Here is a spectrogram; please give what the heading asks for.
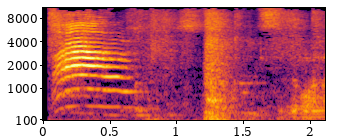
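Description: A Siamese cat gives a loud, drawn-out meow that falls slightly in pitch at the end.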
